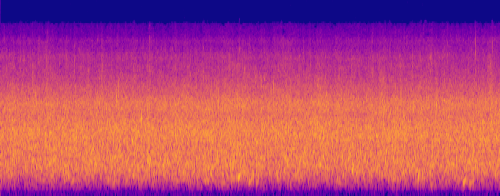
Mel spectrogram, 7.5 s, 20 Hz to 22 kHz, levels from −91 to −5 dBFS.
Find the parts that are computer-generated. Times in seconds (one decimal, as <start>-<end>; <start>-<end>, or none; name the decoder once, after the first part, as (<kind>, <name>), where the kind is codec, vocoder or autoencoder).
0.0-7.5 (vocoder, BigVGAN v2)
